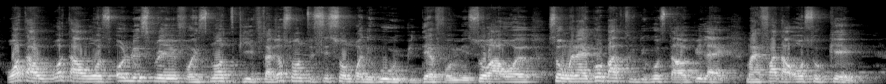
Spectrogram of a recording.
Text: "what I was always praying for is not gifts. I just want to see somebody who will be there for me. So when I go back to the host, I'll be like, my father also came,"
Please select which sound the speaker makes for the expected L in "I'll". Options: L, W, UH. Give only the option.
W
